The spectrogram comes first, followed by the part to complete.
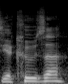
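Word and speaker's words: Yakuza: Well, first things first, can we agree to say it right, JP? Excuse you, it's Yakoooooza, all right?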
